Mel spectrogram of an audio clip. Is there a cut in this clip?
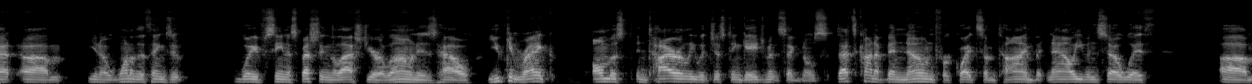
yes; 2 cuts; at 4.8 s, 8.4 s

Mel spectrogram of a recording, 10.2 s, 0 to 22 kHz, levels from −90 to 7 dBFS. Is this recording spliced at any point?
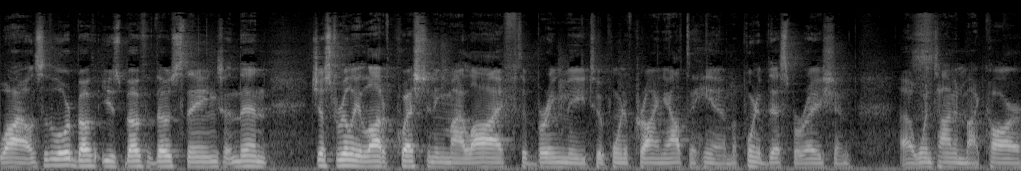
no; 0 cuts

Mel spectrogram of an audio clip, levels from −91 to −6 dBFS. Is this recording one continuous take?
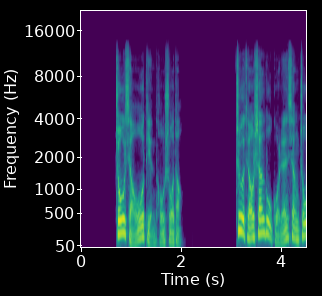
no; 1 cut; at 3.0 s

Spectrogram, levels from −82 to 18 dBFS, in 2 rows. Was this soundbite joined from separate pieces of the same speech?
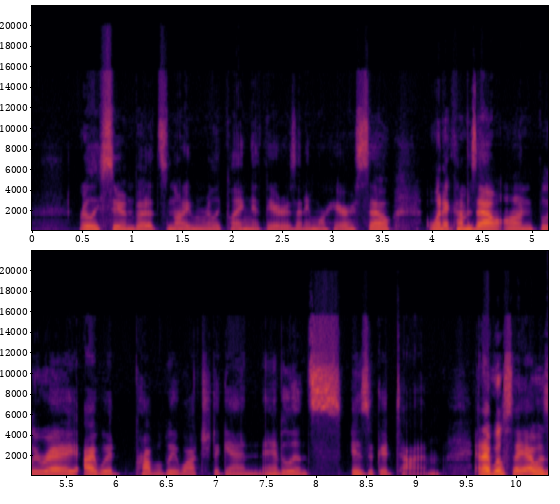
no; 0 cuts

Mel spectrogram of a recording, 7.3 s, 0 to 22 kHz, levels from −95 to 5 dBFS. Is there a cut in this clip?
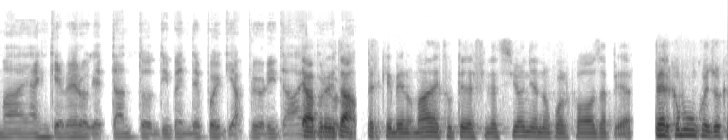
yes; 2 cuts; at 3.5 s, 6.3 s

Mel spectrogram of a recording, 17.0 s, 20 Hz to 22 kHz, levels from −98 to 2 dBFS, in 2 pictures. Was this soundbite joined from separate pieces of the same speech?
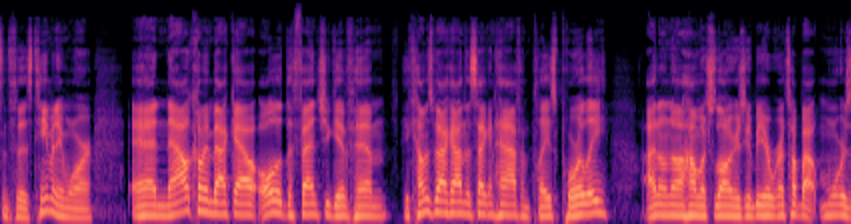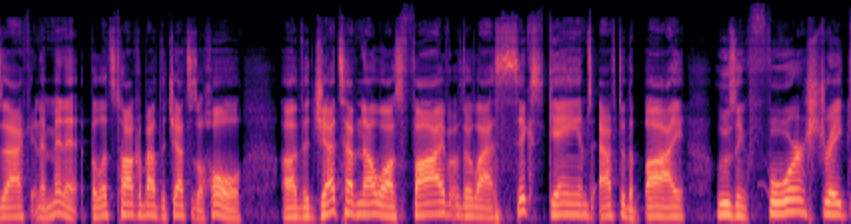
yes; 1 cut; at 4.0 s

